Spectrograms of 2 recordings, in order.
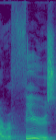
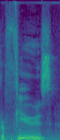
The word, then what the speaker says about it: refuse: Now what happens if we take the same word refuse and put a stress on a different syllable? Refuse, when we put the emphasis on the re instead of the fuse, means anything thrown away, waste, rubbish.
